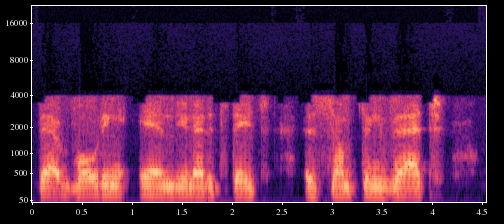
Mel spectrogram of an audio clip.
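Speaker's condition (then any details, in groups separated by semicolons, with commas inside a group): Cerebral palsy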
